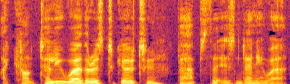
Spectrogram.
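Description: A man voicing a calm, earnest mother in a story, quietly and persistently pleading with her daughter. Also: mid-range voice, fast, dry recording, natural voice. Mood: gentle pleading.

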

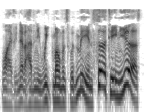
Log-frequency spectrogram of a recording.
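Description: A man's voice: lowish voice, sing-song, quick pace, breathy edge, dry recording, lo-fi sound. A man voicing an exasperated, defiant woman in an audiobook, indignant and emphatic. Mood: defensive, indignant. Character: exasperated, defiant woman in a long-term relationship. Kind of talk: audiobook character voice.

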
